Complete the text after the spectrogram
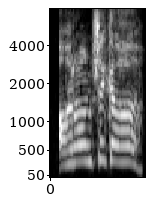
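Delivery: high, hurting complaint; yelped reproach, pitched high; pained protest. Acted. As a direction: insist through the pain that they go gently. Hurt, repeats request to go gently.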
